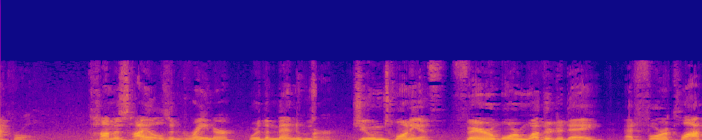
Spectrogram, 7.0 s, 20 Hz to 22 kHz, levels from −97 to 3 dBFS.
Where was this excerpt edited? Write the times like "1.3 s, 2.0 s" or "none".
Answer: 1.8 s, 2.4 s, 3.1 s, 3.4 s, 4.4 s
